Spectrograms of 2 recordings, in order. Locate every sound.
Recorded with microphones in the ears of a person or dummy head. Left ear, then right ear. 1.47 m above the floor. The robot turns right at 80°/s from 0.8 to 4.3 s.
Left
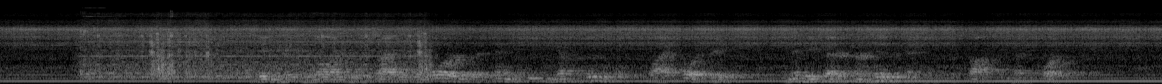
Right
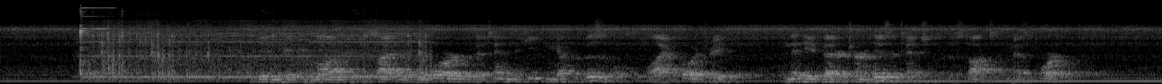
0.8 s a bell: 50° right (ahead or behind), 1.2 m; by 1.2 s 25° right (ahead or behind), 1.2 m
2.5 s a man speaking: 140° left, 3 m; by 10.7 s 70° right, 3 m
